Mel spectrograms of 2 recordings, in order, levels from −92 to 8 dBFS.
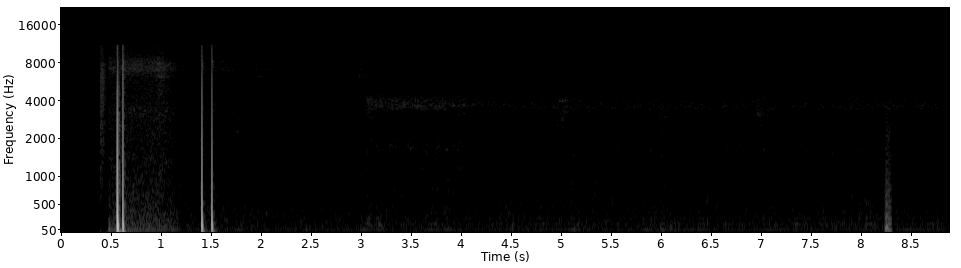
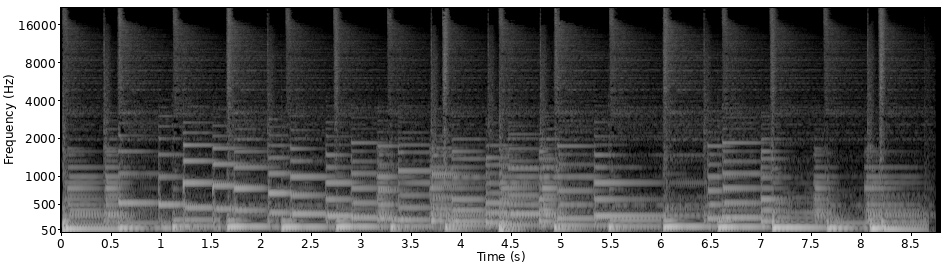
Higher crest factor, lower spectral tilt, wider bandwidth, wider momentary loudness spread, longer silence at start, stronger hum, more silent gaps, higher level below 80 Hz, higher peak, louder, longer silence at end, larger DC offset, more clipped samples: first, 40 dB vs 16 dB; about the same, -7 dB/octave vs -7 dB/octave; second, 11 kHz vs over 20 kHz; first, 12 LU vs 5 LU; first, 0.55 s vs 0 s; neither; neither; second, -50 dBFS vs -32 dBFS; first, -4 dBFS vs -12 dBFS; second, -35 LUFS vs -29 LUFS; first, 8.3 s vs 0.1 s; neither; neither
